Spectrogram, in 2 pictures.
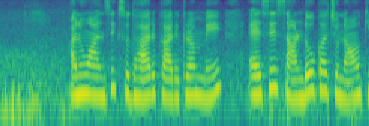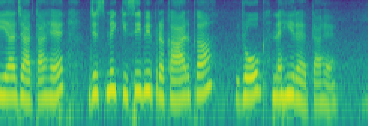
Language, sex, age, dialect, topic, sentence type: Chhattisgarhi, female, 25-30, Western/Budati/Khatahi, agriculture, statement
